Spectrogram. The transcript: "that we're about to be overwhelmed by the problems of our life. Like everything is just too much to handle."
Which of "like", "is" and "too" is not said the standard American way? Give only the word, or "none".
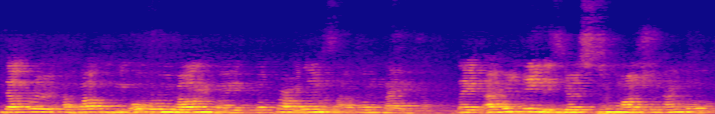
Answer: is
